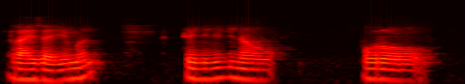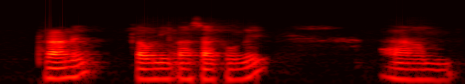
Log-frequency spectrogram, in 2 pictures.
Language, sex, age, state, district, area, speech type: Bodo, male, 18-30, Assam, Kokrajhar, rural, spontaneous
